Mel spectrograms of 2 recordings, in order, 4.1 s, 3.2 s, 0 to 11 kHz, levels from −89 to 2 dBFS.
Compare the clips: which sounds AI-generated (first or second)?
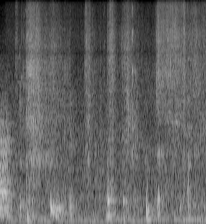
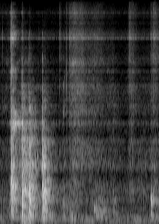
second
